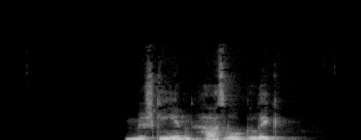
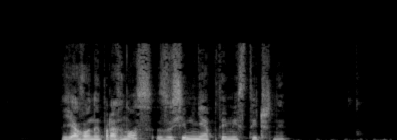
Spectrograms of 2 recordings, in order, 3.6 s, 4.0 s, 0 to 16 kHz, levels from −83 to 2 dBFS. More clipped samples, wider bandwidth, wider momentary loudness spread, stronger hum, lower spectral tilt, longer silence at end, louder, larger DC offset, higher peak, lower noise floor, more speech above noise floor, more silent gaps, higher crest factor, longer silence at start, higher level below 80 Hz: neither; about the same, 10.5 kHz vs 11.5 kHz; about the same, 10 LU vs 12 LU; neither; first, -7 dB/octave vs -5.5 dB/octave; second, 0.75 s vs 1.15 s; first, -23 LUFS vs -26 LUFS; neither; about the same, -10 dBFS vs -8 dBFS; second, -76 dBFS vs -84 dBFS; second, 54 dB vs 59 dB; neither; about the same, 16 dB vs 20 dB; first, 1.25 s vs 0.6 s; about the same, -60 dBFS vs -60 dBFS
